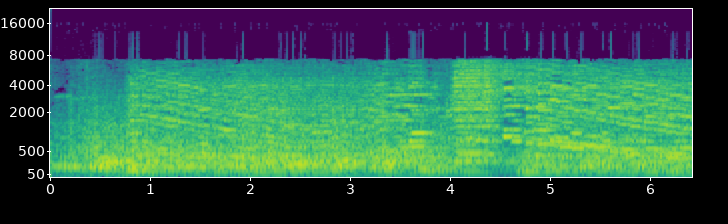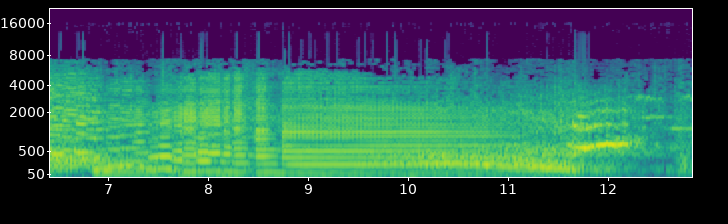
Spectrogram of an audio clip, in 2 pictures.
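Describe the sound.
A car driving off: a loud, continuous engine whine whose pitch repeatedly climbs and drops as it revs, with a brief squeal near the end.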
